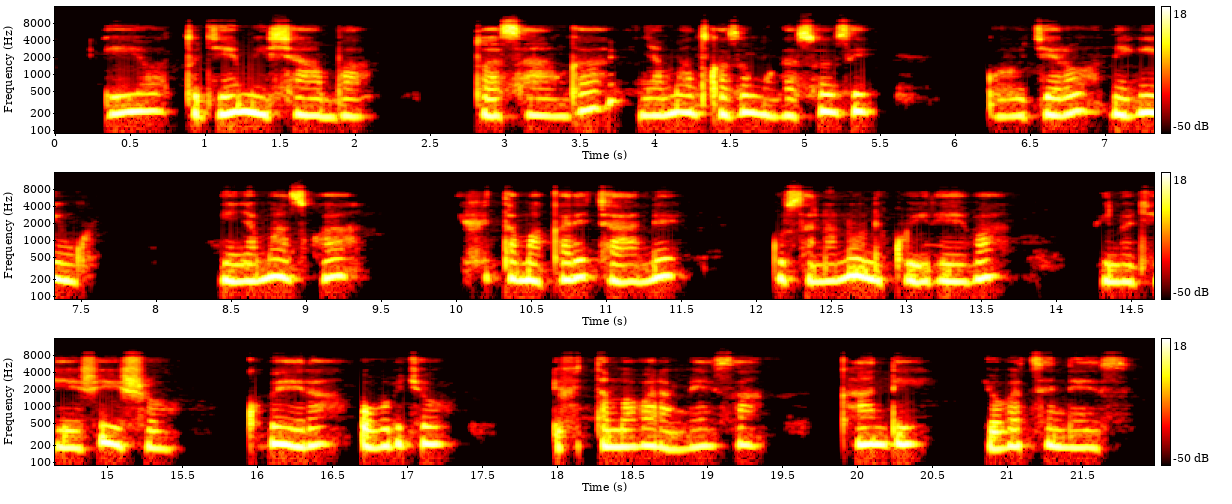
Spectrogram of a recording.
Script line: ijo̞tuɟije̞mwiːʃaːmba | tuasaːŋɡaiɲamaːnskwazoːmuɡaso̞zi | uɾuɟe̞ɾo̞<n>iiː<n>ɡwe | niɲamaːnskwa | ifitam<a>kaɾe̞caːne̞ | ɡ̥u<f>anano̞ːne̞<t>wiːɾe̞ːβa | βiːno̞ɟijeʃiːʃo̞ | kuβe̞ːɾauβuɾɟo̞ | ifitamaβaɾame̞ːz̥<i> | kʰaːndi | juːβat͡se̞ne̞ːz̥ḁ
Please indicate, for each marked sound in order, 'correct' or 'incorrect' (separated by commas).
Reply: correct, incorrect, correct, incorrect, incorrect, incorrect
